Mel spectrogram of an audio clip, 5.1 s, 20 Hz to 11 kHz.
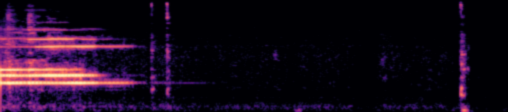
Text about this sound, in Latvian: Lūdzu zvanu balsosim par 155. Deputāta Krauzes priekšlikumu.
